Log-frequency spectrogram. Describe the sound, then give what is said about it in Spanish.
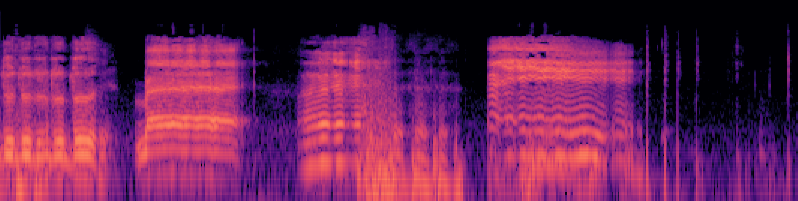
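A goat bleats loudly four times in quick succession, each call a wavering, nasal cry, followed by a few faint clicks as it fades out. “Se nos han vuelto a colar cabras en el estudio.”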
